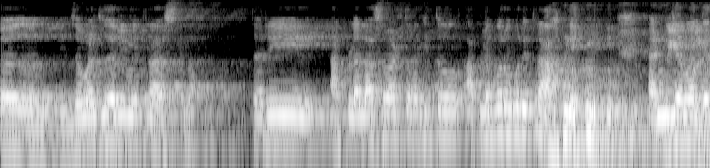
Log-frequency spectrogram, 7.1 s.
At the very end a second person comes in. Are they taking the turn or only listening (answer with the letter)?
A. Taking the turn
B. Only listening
B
